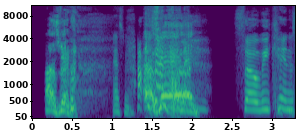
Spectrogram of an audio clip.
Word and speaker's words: Asman: And we can also spread the word about Brian Osman. Wait, did I say it right? Asman.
